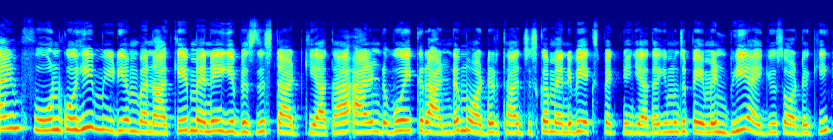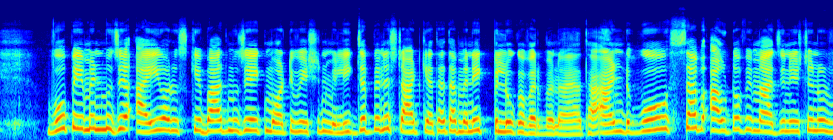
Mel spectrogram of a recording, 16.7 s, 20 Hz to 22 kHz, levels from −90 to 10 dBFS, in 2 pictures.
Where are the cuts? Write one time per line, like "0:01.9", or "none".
0:11.9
